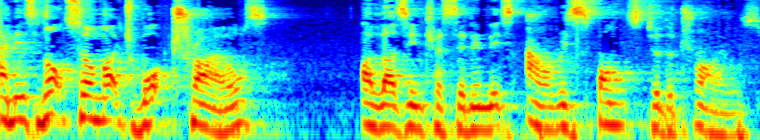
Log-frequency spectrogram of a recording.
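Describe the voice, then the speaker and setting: Somewhat breathy, a man speaks at a fairly slow pace with a fairly high pitch. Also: ordinary pitch variation. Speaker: Islamic teacher. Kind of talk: religious Q&A lecture. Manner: conversational, with many fillers.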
